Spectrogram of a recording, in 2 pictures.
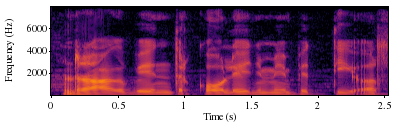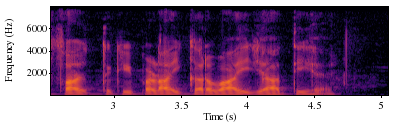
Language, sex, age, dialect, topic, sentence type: Hindi, male, 18-24, Kanauji Braj Bhasha, banking, statement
